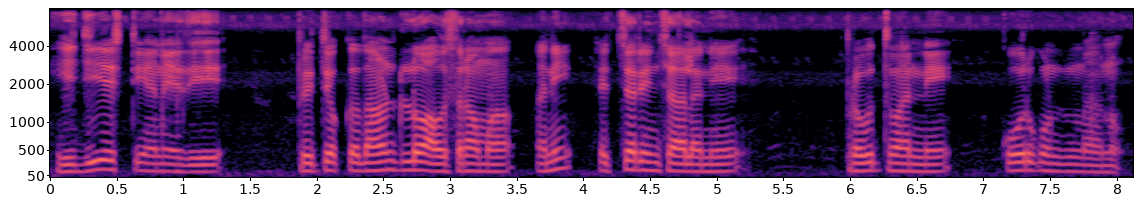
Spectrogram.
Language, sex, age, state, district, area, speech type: Telugu, male, 18-30, Andhra Pradesh, Bapatla, urban, spontaneous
